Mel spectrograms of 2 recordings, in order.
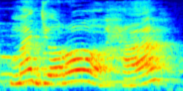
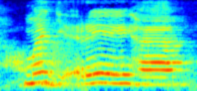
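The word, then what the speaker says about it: مجريها: atau bacaan yang mana awalnya kita membacanya dengan majoroha kita harus membaca ayat tersebut dengan cara majreha seperti kata sore bukan Rei tapi Rey yang keempat yaitu bacaan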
